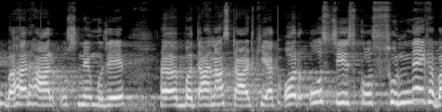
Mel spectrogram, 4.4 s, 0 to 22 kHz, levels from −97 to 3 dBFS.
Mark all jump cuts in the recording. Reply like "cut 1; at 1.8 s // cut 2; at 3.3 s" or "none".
cut 1; at 2.8 s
